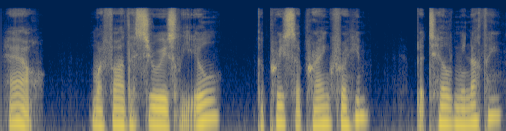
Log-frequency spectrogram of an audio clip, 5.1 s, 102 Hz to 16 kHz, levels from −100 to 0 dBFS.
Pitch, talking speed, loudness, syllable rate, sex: 130 Hz, 180 wpm, -20 LUFS, 5.5 syllables/s, male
